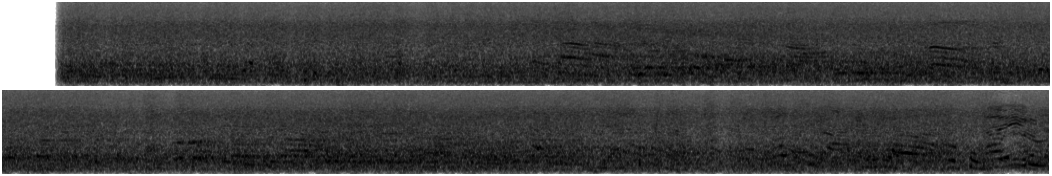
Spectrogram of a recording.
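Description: A woman speaks calmly to a child close by.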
